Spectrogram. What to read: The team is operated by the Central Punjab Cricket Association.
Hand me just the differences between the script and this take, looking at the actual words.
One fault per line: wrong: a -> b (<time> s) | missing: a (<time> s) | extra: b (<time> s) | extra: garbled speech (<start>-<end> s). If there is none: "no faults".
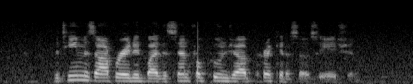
no faults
